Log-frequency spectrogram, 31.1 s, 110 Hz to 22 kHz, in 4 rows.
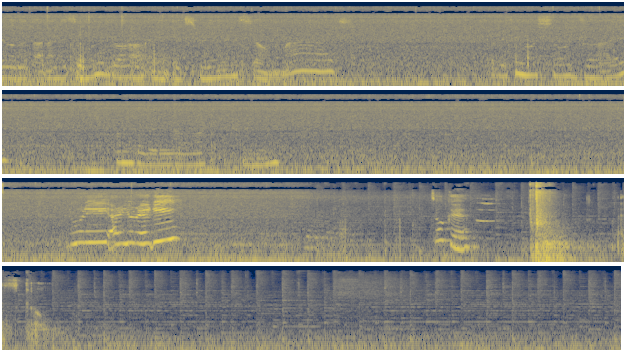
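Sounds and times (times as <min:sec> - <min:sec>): low rumble: 0:00.0 - 0:30.7
rain on trees and wooden deck: 0:00.0 - 0:31.0.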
